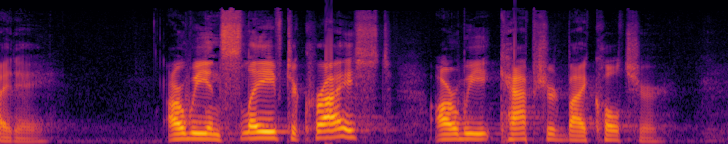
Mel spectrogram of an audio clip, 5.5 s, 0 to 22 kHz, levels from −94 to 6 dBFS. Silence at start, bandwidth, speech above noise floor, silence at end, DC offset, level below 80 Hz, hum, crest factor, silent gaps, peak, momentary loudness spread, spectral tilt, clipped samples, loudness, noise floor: 0 s; 17 kHz; 43 dB; 0.55 s; under 0.1%; -58 dBFS; none; 18 dB; none; 0 dBFS; 20 LU; -4.5 dB/octave; under 0.1%; -17 LUFS; -60 dBFS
